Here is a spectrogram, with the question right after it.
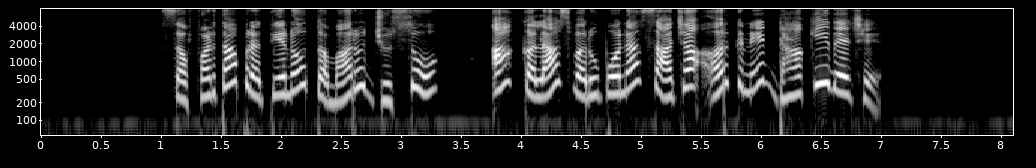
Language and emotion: Gujarati, disgusted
